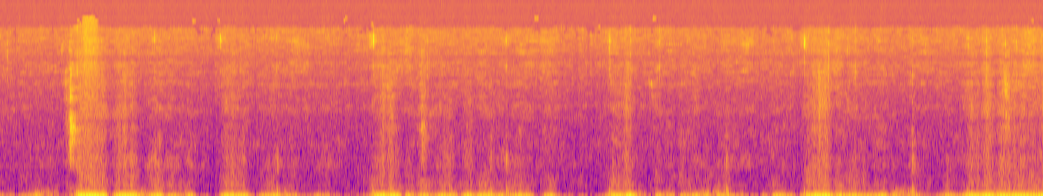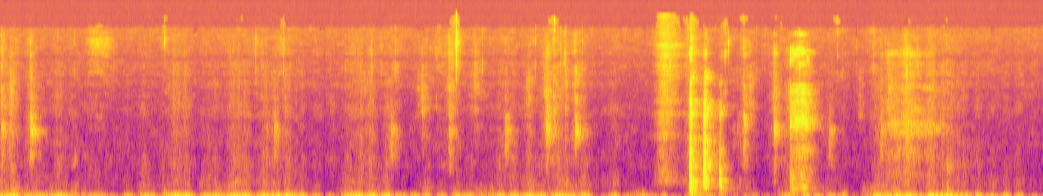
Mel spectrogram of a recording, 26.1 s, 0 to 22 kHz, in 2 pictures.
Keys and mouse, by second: 0.1-2.8 middle drag, 2.8-5.0 drag, 5.0-7.6 shift+middle drag, 7.6 click, 7.9-9.8 middle drag, 9.8 click, 10.4-12.1 shift+middle drag, 12.1 click, 12.3-15.1 middle drag, 15.1 click, 15.9-26.0 ctrl+middle drag.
